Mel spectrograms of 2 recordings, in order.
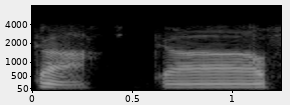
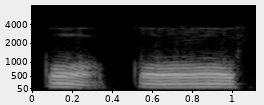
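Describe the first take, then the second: First: কা and কাফ light, from the front of the mouth; teacher contrasts light কাফ with heavy কফ; light kaf. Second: Teacher contrasts heavy কফ with light কাফ; heavy qaf. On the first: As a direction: keep কাফ light and forward. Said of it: "আর এটা হবে কা". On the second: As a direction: throw কফ from the back, loudly. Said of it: "এটার উচ্চারণ হবে ক". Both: Shown as a demonstration.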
